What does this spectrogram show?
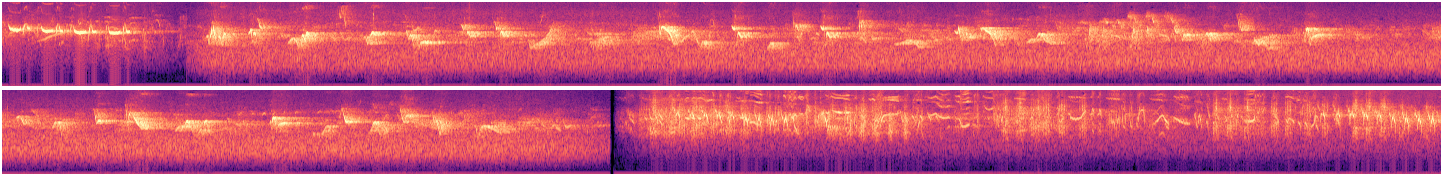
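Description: Several birds chirping and singing in a dense chorus of short calls. The whole bird chorus changes abruptly to a different one about two seconds in and again about twenty seconds in.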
